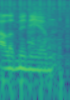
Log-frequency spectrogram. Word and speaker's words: aluminium: Um, aluminium or aluminum as the kids say in America, but I'm from the UK unfortunately, so it's aluminium.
